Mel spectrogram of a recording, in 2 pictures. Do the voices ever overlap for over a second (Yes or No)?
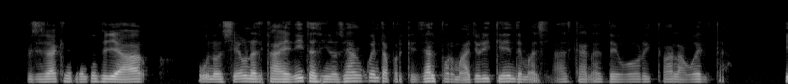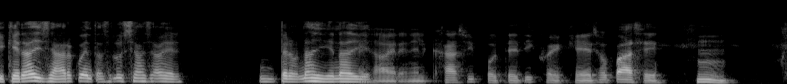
No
